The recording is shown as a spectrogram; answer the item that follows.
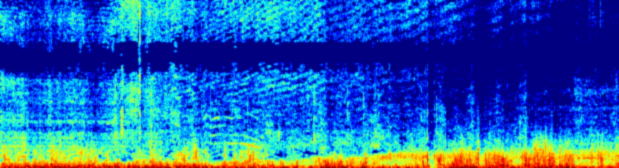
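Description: Wind buffeting a phone's microphone: a steady, loud low rumble with a few light knocks.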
